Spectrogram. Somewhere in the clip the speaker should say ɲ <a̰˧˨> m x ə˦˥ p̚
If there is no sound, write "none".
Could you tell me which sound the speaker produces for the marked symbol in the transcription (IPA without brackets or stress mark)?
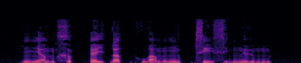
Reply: a˨˩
